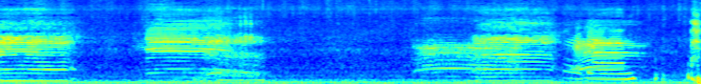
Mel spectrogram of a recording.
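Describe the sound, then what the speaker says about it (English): Lambs and sheep on a farm bleat in several long, wavering calls, a pair early and another pair later, fairly close over a steady low background rumble. "Hard to believe they're lambs, some of them."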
